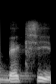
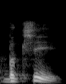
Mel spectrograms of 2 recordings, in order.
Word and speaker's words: Beksi: silati daya apa eh salah salah pengucapan Beksi padahal pengucapannya adalah besi jadi besi itu sendiri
